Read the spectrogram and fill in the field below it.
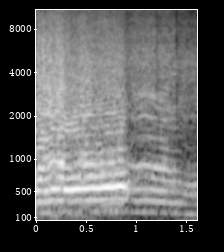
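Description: A rally car climbing the Moll's Gap stage in Ireland, engine loud and near with a sustained high revving tone that drops as it shifts or passes, no talk.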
